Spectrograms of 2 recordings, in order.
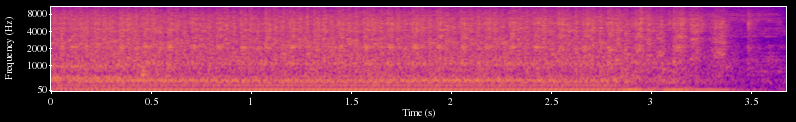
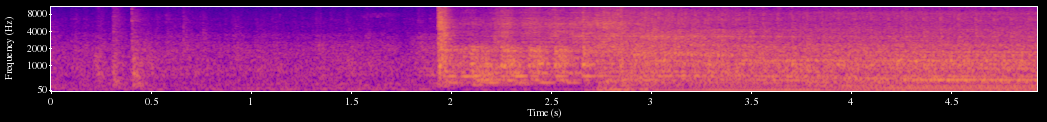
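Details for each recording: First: Mazda MX5 at startup: harsh rubbing, scraping hiss over the idle from a frayed auxiliary belt that drives the power steering pump and A/C compressor. Something on the belt drive locked up without snapping the belt, which now needs replacing. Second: Mazda MX5 after auxiliary belt replacement (belt drives power steering pump and A/C compressor): starter whirr, quick catch, then smooth even idle with no belt squeal or chirp; sounds healthy, job done.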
